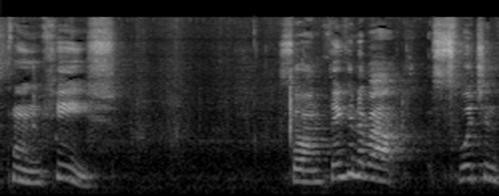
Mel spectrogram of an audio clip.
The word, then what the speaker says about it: Kesh: ate you good but everyone calls me Queen cash it's cleaning quiche so I'm thinking about switching the spelling of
